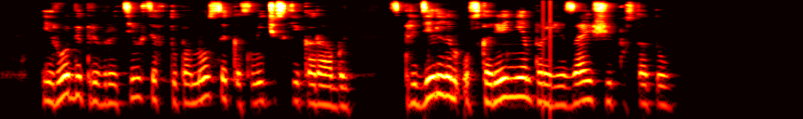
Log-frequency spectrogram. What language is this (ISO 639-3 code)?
rus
